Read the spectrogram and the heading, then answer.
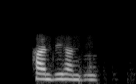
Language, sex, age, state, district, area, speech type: Punjabi, female, 18-30, Punjab, Mohali, urban, conversation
